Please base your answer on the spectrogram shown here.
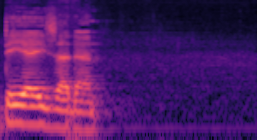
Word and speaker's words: DAZN: We're watching it on DAZN, mate, or DAZN, I think that's pronounced. DAZN.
